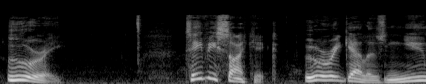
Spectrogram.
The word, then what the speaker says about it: Uri: His name is pronounced Uri. Uri. We all want to say Yuri, but it's pronounced Uri.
